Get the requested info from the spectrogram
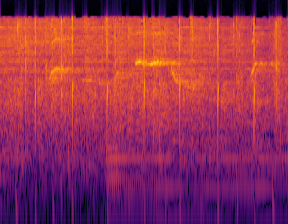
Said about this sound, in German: If you believe that, come on, give the Lord a big clap. Wenn ihr das glaubt, dann lasst uns dem Herrn einen Applaus geben.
